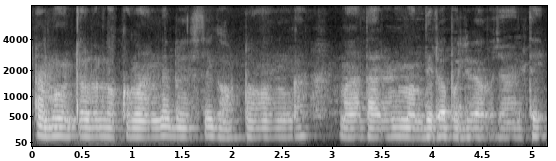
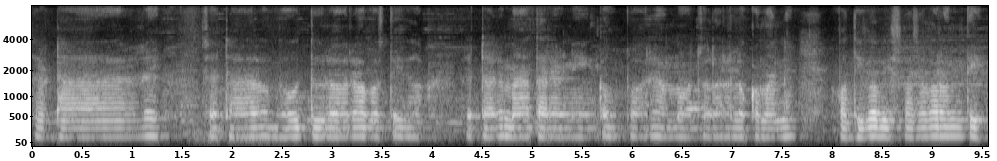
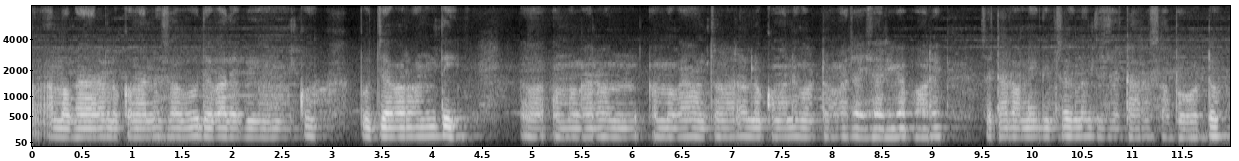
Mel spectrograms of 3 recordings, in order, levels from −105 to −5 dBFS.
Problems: constant background noise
